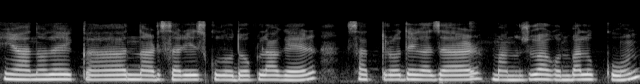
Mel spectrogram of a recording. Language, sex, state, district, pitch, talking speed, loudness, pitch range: Chakma, female, Tripura, Unakoti, 220 Hz, 120 wpm, -13 LUFS, 215-230 Hz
